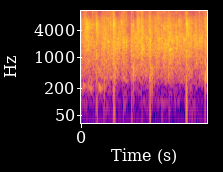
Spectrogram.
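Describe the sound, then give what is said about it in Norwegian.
Applause from an audience for Norwegian teachers, a dense, steady wash of many hands clapping for about two seconds, with a few sharper individual claps standing out. No one speaks over it. “Så vi må jo liksom, vi må jo gi en applaus til eh, norske lærere, syns jeg.”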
